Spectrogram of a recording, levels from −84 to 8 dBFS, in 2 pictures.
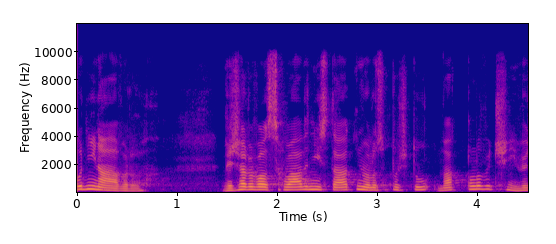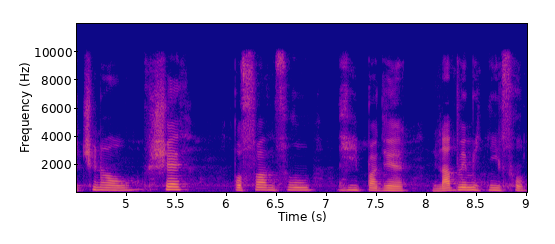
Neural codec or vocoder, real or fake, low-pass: autoencoder, 22.05 kHz, a latent of 192 numbers a frame, VITS, trained on one speaker; fake; 9.9 kHz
